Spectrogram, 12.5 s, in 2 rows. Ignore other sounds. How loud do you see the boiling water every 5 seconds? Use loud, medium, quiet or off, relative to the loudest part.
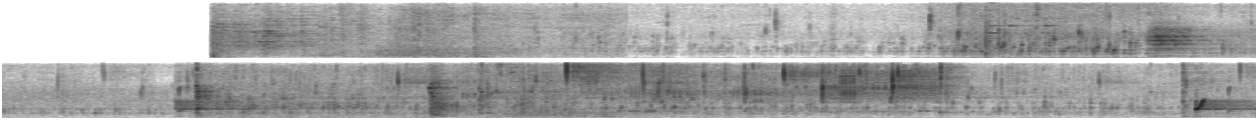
medium, loud, medium.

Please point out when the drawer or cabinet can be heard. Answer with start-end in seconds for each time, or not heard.
1.6-3.1, 8.6-10.1.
